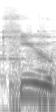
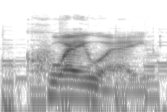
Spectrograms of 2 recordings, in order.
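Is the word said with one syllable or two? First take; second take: one; two. First: The word is said as one short syllable. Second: The word is said as two syllables, kway-way. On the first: The speaker calls it right. "you just pronounce it Q" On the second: The speaker calls it wrong. "I would pronounce it like Quayway, which is just the weirdest thing"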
